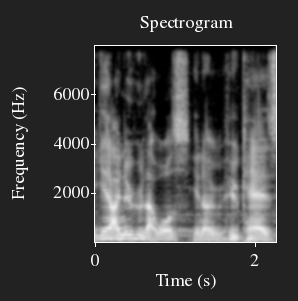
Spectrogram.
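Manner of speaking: normal talking voice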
